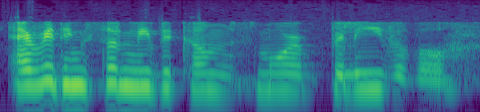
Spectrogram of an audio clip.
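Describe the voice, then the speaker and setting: A woman's voice: on the high side, fast talker, vocal fry. Stranded boat woman on narrow, tinny marine radio: chatty yet cryptic, knowing ghost believer, audio horror drama. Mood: chatty, keen. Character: eerie, self-aware female ghost believer calling from stranded boat. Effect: radio transmission filter. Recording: thin, band-limited marine radio.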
